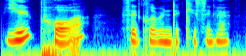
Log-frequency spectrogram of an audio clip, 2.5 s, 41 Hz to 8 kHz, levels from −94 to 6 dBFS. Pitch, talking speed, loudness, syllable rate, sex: 175 Hz, 145 wpm, -20 LUFS, 4.6 syllables/s, female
